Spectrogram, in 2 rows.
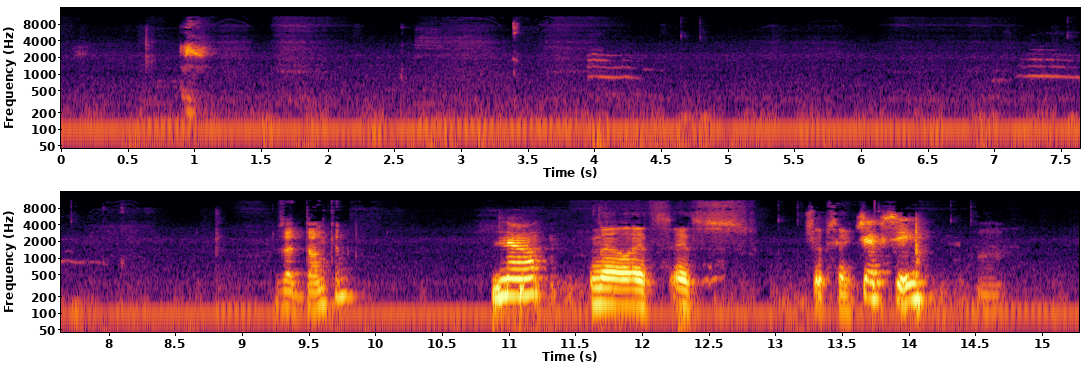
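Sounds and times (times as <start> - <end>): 
steady low electrical hum: 0.0 - 15.2
speech: 0.9 - 1.1, 9.3 - 10.0, 10.9 - 14.7
female cat meowing softly, wanting to play: 7.2 - 8.0.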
